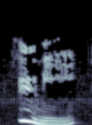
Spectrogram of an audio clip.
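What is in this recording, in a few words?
"玉米", Mandarin Chinese; chinese flashcards; hsk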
